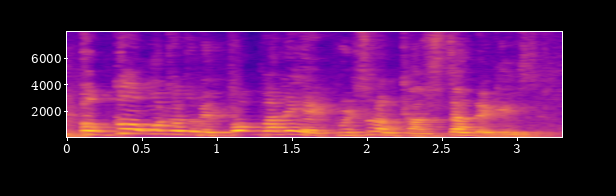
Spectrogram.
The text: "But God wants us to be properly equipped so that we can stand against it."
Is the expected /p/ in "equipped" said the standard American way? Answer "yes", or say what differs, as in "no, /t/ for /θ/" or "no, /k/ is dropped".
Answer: no, /p/ is dropped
